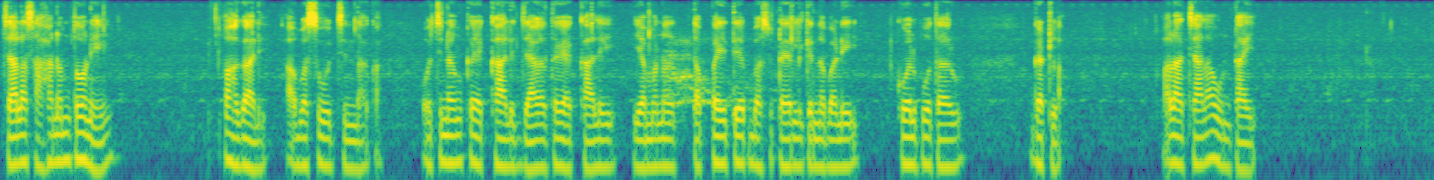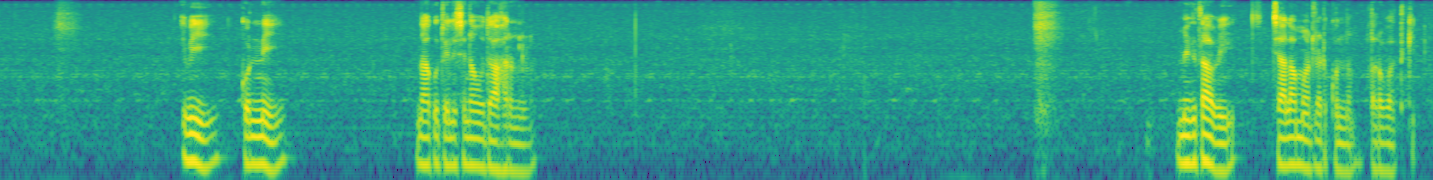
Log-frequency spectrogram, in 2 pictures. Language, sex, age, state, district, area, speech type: Telugu, male, 18-30, Telangana, Sangareddy, urban, spontaneous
